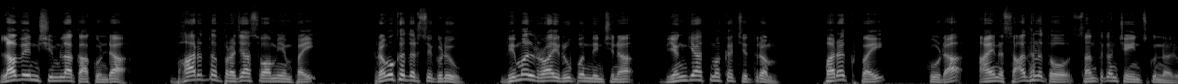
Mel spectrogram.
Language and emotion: Telugu, neutral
